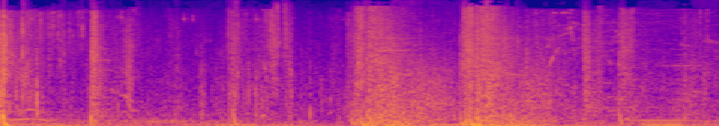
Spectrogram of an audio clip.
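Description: Gunfire in Fortnite, a few sharp shots and heavier booming bursts, some close and loud, over a noisy game background with faint footsteps.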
